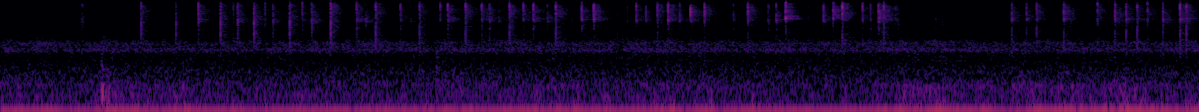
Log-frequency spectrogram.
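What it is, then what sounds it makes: Filled plastic jar with metal lid. A filled, medium purple plastic Truly body butter jar with a gold lid is held in the palm and rapidly tapped and scratched with long nails on its body and lid. Many quick, crisp clicks and scratches ride over a steady low hum.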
